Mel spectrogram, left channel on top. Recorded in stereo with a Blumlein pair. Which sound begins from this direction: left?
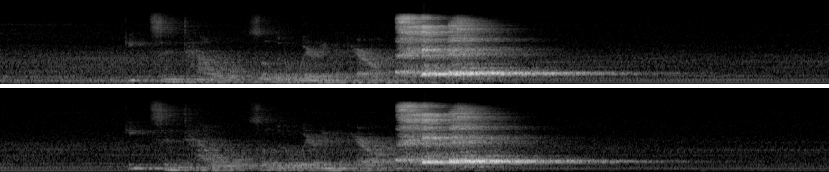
A man speaking, at 1.2 s.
